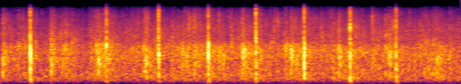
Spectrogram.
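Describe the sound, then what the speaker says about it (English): Applause for scholarship recipients at a Memorial Day breakfast: a small crowd claps with scattered distinct hand claps, moderately close and steady throughout. "give a round of applause to all of our scholarship recipients for this year"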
